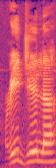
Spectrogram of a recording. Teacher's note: عین جیم زیر عج، جیم میں قلقلہ کیجئے اور عین کو حلق سے نکالیے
